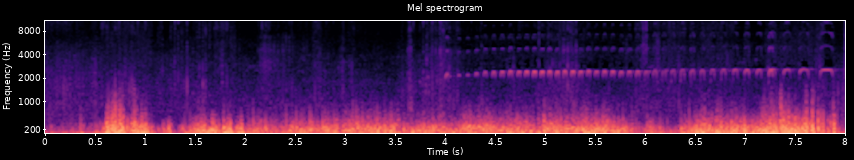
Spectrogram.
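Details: Oystercatcher at Stratford Point Sanctuary, 4 May 2021, gives a loud, shrill piping trill for about four seconds, rising slightly in pitch, over strong rumbling wind.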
